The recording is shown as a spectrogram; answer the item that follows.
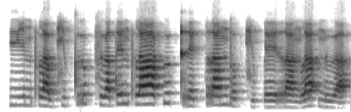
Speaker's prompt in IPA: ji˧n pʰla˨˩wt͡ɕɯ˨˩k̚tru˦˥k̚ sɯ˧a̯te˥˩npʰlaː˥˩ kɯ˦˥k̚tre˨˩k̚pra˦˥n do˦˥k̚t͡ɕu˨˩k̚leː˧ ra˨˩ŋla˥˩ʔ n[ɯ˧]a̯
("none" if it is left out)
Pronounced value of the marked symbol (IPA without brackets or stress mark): ɯ˨˩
